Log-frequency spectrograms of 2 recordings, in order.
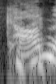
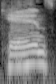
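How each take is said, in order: First: It is said with a French-style pronunciation. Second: It is said with an English-style pronunciation. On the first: The speaker calls it right. "but it's Cannes" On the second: The speaker calls it wrong. "I'm going to go annoy a lot of French people by going and saying Cannes"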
